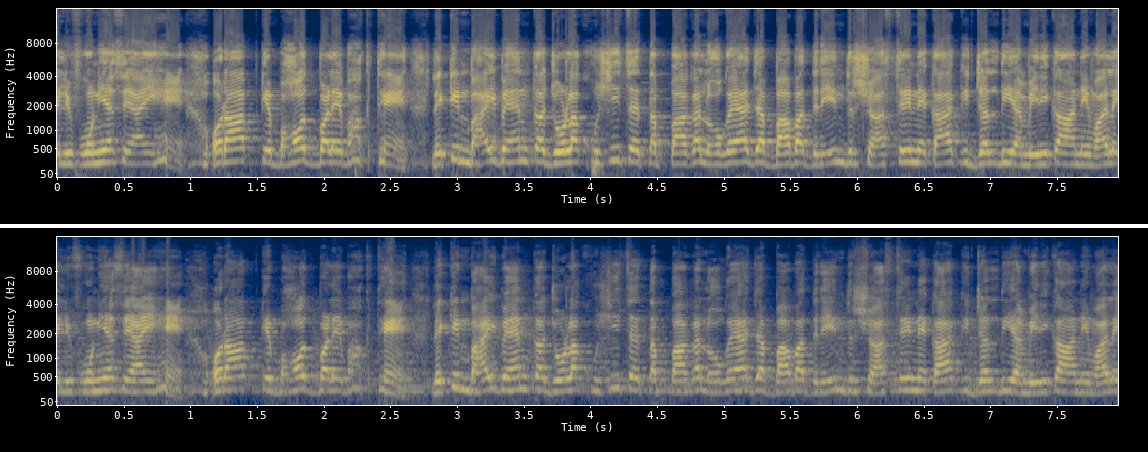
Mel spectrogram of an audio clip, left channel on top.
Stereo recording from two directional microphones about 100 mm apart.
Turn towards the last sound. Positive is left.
turn(degrees=25)  # may be behind; listen again after turning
